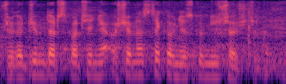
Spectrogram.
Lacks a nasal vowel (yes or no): yes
